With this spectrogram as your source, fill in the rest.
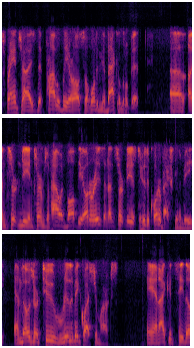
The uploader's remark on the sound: goes back to the phone lines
